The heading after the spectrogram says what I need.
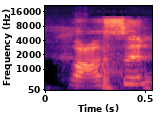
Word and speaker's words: Claassen: her to tell us about it so Andrea Clon I did I say it right Clon so yes yeah okay good I was like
